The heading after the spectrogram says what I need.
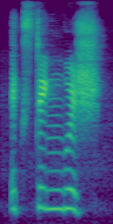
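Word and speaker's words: extinguish: अब यहां पर देखें एक्सटिंग्विश। एक्सटिंग्विश इसको भी तीन टुकड़ों में पढ़े। एक्सटिंग और फिर ग्विश।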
